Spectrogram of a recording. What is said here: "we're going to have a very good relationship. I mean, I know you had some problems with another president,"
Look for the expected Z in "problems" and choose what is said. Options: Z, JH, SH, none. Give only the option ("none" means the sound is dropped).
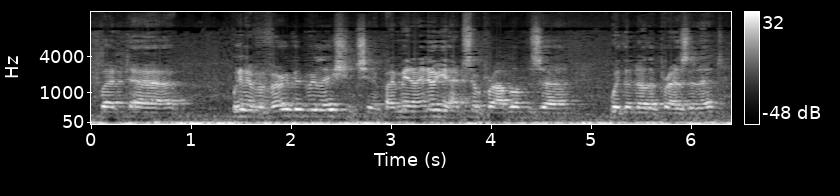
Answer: Z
